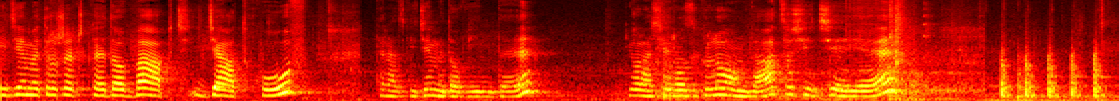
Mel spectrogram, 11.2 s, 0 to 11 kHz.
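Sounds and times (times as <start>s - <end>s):
speech: 0.0s - 5.5s, 6.2s - 9.3s
low noise: 0.0s - 11.1s
knocking on a door: 10.0s - 11.1s.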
